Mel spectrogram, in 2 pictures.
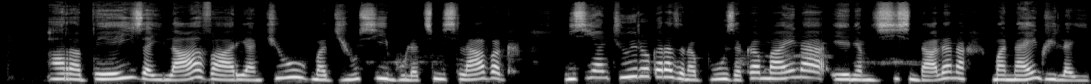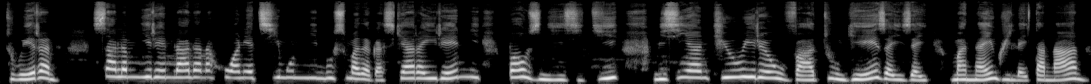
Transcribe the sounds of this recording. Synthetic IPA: aɾabeizajilavaaɾianikiwmad̪usimbulət͡simisilavakə̥ | misianikiuiɾewkaɾazanəb̥uzakəmajnəenaminisisind̪alanə | manajŋɡuilajit̪ueɾanə̥ | salaminiɾenilalanəhuanat͡simunːilusimad̪aɡasi̥kʲaɾaiɾeninipawziniizikimisianikiuiɾewvat̪uŋɡezaizaj | manajŋɡuilajt̪ananə̥

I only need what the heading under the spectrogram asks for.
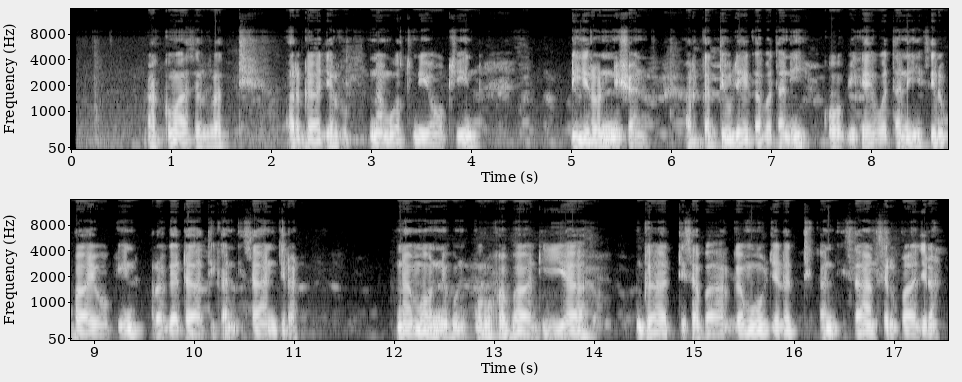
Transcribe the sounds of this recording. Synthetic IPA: ʔɐkːʊmɐɐsɪrːɐt̪ːɪ̥ | ɐɾɡaːd͡ʒɪrːʊnɐmo̞ːt̪nɪjo̞ːkʰiːn | ᶑiːɾɔnːɪʃɐnɐɾkɐt̪ːɪʊle̞ːkʼɐbɐt̪ɐniːko̞ːpʼiːke̞ːwːɐt̪ɐniːsɪɾbaːjo̞ːkiːnɾɐɡɐd̪aːt̪ɪkʼɐ̰nɪsaːnd͡ʒɪɾɐn | nɐmo̞ːnːɪkʊnʊɾʊfɐbaːd̪ɪjːaː | ɡaːd̪ːɪsɐbaːɐɾɡɐmoːd͡ʒɐlɐt̪ːɪ̥kɐnɪsaːnsɪɾbaːd͡ʒɪɾɐn

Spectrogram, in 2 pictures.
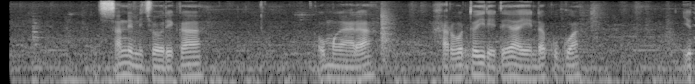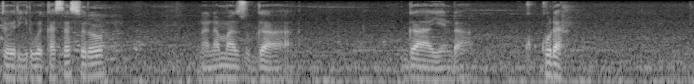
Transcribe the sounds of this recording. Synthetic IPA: eci̥sa̰ninico̞ːɾe̞ka | o̰mwaːɾa | ha̰ɾiho̞toiɾe̞tejaje̞ːndakuɡwa | jetoːɾiːɾwe̞kasasuɾo̞ | nanamazuɡa | ɡajeːnda | ku̥kuɾa

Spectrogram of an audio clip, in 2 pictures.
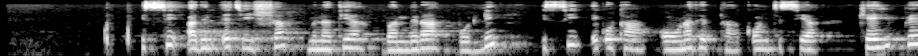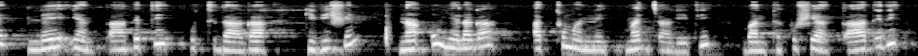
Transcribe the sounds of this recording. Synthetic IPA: ʔɪsːɪʔɐd̪ɪlʔɛt͡ʃʼiːʃːɐmɪlɐt̪ɪjɐbɐnd̪ɛɾaːbɔlːɪɪsːɪɛkʼɔt̪aːʔo̞ːnɐt̪ɛt̪ːaːkʼɔnt͡ʃʼːɪsɪja | kʰe̞ːhɪpːɛle̞ːʔɪjɐnt̪ʼaːfɛt̪ːɪʊt̪ːɪd̪aːɡaː | ɡ̥ɪd̪iʃɪnː | aːʔʊjɛlɐɡa | ʔɐt̪ːʊmɐnːɛmɐt͡ʃʼːaːɡe̞ːt̪ɪ | bɐnt̪ːɐkʊʃɪjat̪ʼaːt̪ʼːɪd̪ɪ

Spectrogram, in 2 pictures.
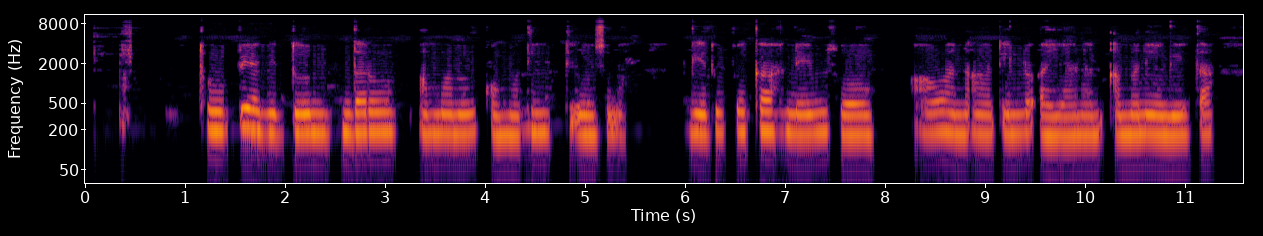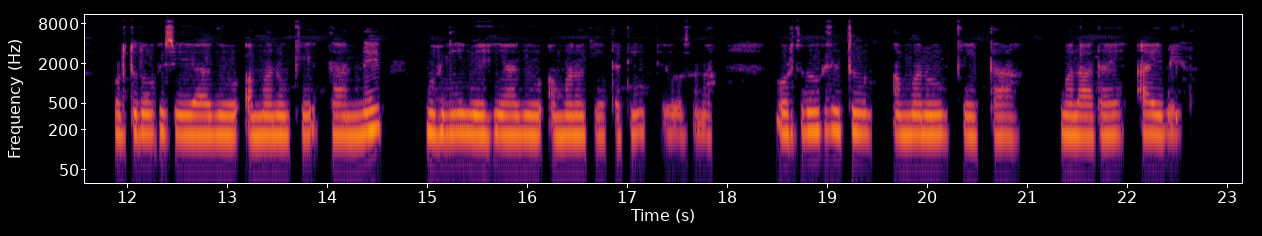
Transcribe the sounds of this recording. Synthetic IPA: t̪ʰoːpʼːɪjɐɡɪd̪ːoːnd̪ɐɾoː | ɐmːɐnoŋkʼɔmːɐt̪iːt̪ːɪ̰oːsɔnɐ | ɡeːt̪upːɛkːɐle̞ːmɪswɐʊ | aːwaːnɐʔaːt̪ʼɪlːɔʔɐjːaːnɐnɐ̰mːɐneɐɡeːt̪ʼːɐ | ɔɾt̪ʊd̪oːkɪsejaːɡɪʊʔɐmːɐnuːkeːt̪ːaːnːe | mʊɦliːmejaːɡɪuʔɐmːɐnoke̞ːt̪ːɐt̪ːiːt̪ːɪoːsɐnɐ | ɔɾt̪ʊd̪oːkɪsɪt̪ːʊ | ɐmːɐnuːke̞ːt̪ːaː | mɐlaːt̪ɐʔɛʔɐjɪbeːt̪ɐ̥

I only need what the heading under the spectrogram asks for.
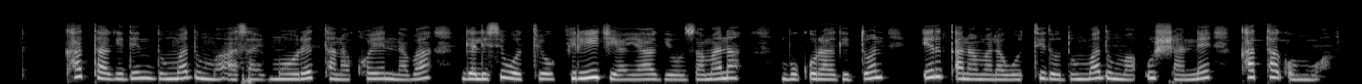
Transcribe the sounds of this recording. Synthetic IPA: kʰɐt̪ːaɡɪd̪ɪnd̪ʊmːɐd̪ʊmːɐːsɐjmoːɾɛt̪ːɐnɐkʰɔjɛnːɐbaɡɛlɪsɪwɔt̪ːɪjɔfɪɾiːd͡ʒɪjɐjaːɡɪjɔzɐmɐnɐ | bʊkʼːʊɾɐɡɪd̪ːɔn | ɪɾt̪ʼːɐnɐmɐlɐwɔt̪ːɪd̪ɔd̪ʊmːɐd̪ʊmːɐʔʊʃːɐnːɛkʰɐt̪ːɐkʼɔmːʊwɐ

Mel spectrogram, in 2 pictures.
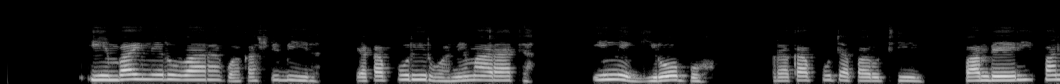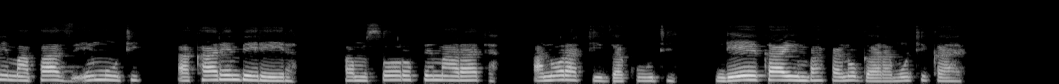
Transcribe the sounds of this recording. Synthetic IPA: imbaine̞ruʋaɾarwakaʂiɓiɾa | jakapuɾirwane̞maɾaːta | ine̞ɡʱiɾo̞bʱo̞ | rakap͡futapaɾutʰiːʋi | pambe̞ɾipane̞mapazie̞muti | akaɾe̞mbe̞ɾe̞ɾa | pamuso̞ɾo̞pe̞maɾataː | no̞ɾatid͡zakuti | ndeekaimbakano̞ɡʱaɾamutikaːri

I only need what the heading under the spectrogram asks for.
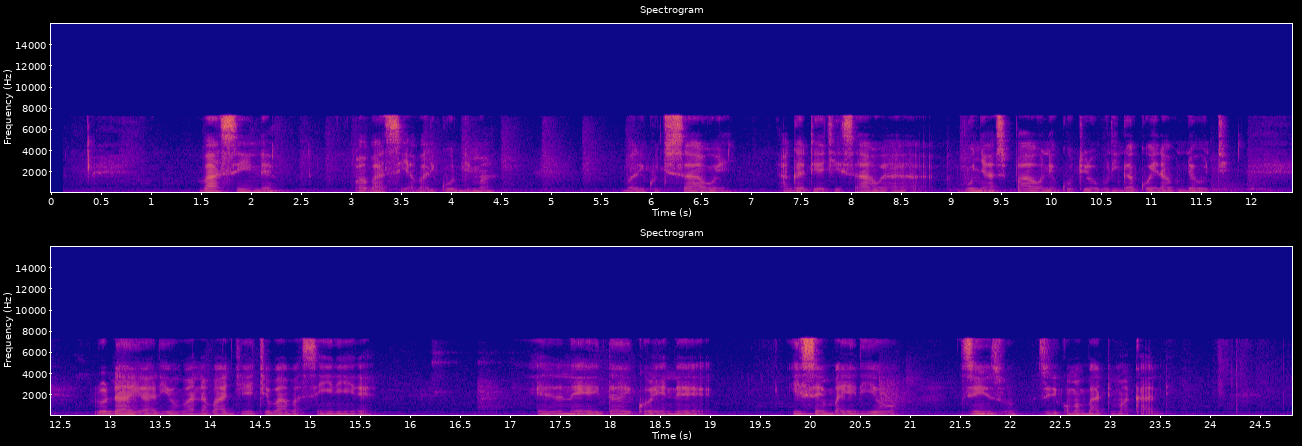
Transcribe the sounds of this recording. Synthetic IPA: βasiːnde̞ | oβaβasḭja̰βa̰likudima | βalikuci̥saːwe̞ | a̰ɡatie̞cisawe | βuɲasi̥pawone̞kutiɾo̞ːβuliɡakweɾaβud̪ḛṵti̥ | lʔodajalijoːβaːnaβaɟeceβaβasiniːɾe̞ | eɾɾanedaiko̞lene | iseːmbajelijo̞ | ziːnzu | ziɾikomaβaːtimakʰa̰di

